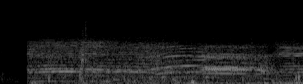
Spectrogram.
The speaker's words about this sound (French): Donc là, on les entend, les moutons, ils sont pas loin ? Ils sont pas loin, oui. On peut aller les voir si vous voulez. Là, vous les avez mis au chaud pour l'hiver ?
